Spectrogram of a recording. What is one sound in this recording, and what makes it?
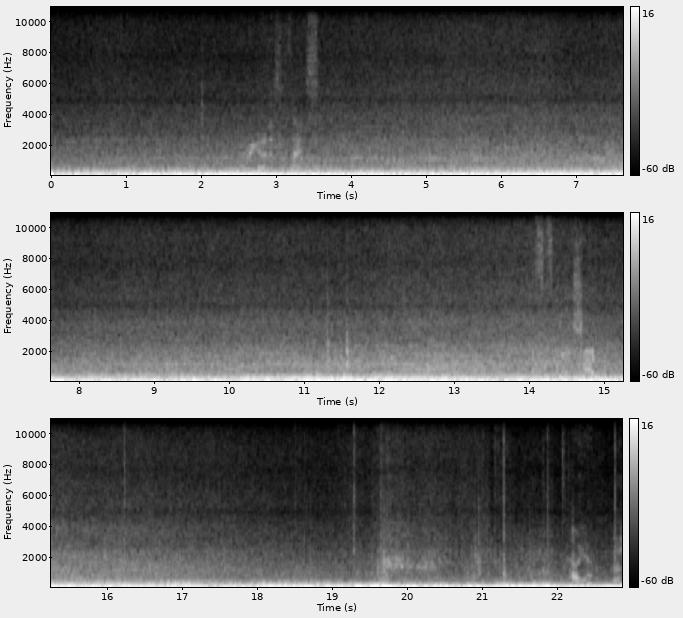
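A car's engine revs hard through bends, heard from inside the cabin.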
